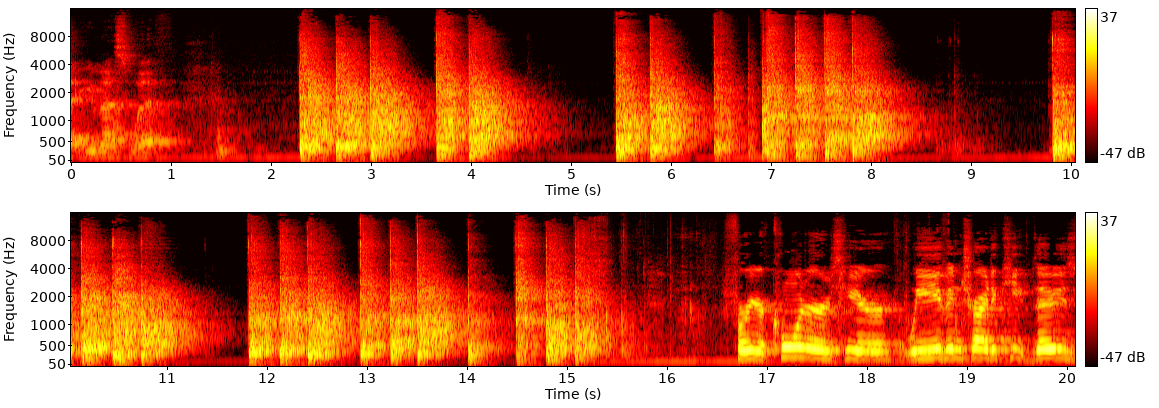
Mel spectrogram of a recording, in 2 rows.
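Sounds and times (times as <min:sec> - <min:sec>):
hammer striking nails into wood: 0:02.3 - 0:04.6, 0:05.4 - 0:08.4, 0:09.8 - 0:15.5.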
